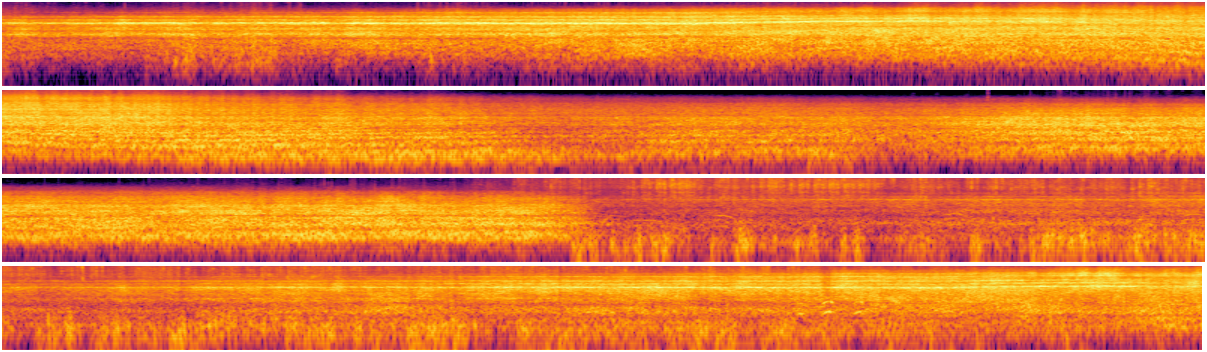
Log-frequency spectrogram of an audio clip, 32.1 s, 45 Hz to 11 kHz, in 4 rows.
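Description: Avro Vulcan XH558's four Rolls-Royce Olympus turbojets on a low flypast: a loud jet roar with a high, steady whine, its pitch sweeping down as the bomber passes about a third of the way in. About two-thirds through the sound changes abruptly to a rougher, gusting rumble, and the high whine returns near the end.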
